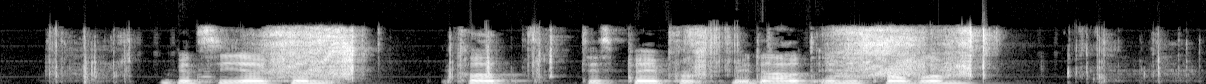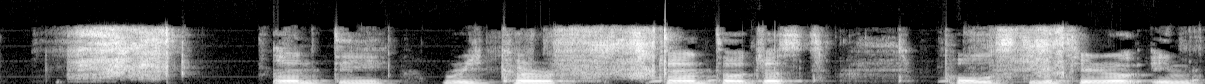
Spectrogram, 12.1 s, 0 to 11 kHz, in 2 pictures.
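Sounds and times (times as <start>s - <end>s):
blade slicing paper: 1.3s - 1.8s, 3.4s - 5.0s, 6.3s - 7.0s, 8.8s - 9.4s, 11.0s - 11.4s.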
